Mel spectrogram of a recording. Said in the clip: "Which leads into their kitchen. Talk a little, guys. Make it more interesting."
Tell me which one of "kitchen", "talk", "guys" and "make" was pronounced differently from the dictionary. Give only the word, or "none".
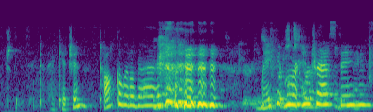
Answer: guys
